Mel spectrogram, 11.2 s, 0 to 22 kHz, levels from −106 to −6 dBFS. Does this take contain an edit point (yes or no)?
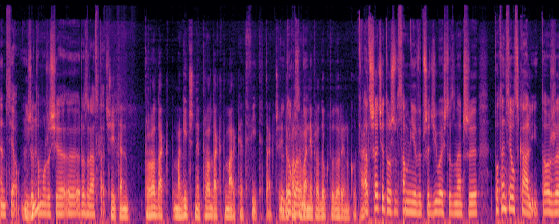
no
